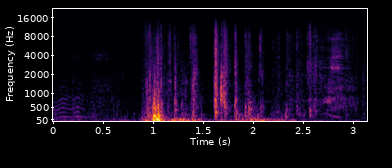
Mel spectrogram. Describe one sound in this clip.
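A person falls hard onto pavement with a thud.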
